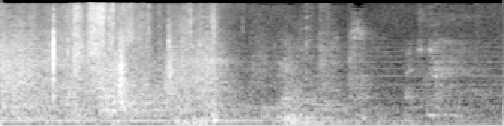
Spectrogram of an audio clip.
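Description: A chair scrapes and slides across a hard floor for about a second and a half at a council meeting, a rough grinding sound that then fades into quiet room noise.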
